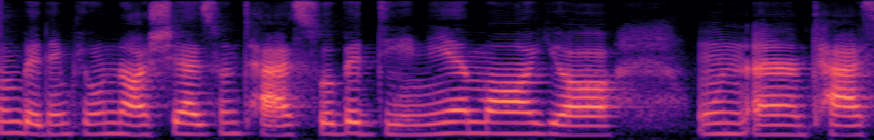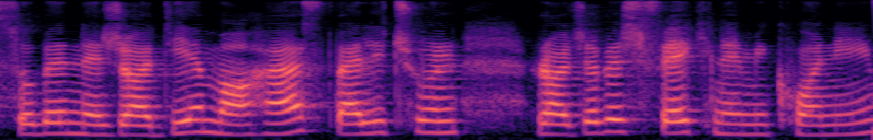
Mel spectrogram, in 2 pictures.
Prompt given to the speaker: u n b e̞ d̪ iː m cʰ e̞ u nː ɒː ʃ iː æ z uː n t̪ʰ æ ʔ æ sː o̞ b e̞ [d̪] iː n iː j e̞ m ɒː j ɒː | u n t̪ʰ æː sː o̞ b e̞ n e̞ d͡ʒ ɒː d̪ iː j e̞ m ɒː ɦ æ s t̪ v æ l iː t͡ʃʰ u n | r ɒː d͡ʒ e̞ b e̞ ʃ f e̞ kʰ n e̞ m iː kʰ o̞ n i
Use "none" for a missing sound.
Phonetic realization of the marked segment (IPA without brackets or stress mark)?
d̪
